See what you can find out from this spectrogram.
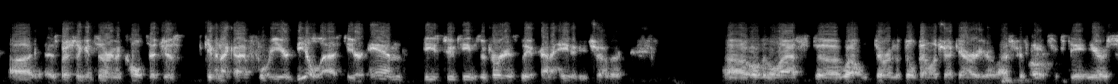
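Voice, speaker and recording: A man's voice: low voice, pushed and bright, breathy edge. A man calling in over the phone as a sports reporter guest, talking casually and rambling with fillers and restarts. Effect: heard over a phone line. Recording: tinny lo-fi phone line.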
